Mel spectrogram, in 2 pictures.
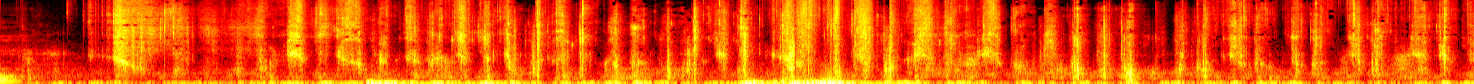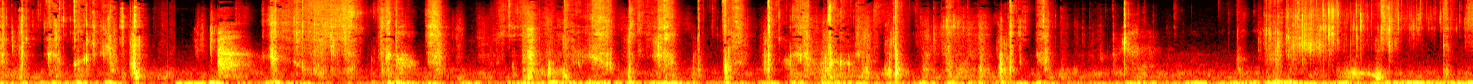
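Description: Close-miked crunching and chewing of crisp fried food, seasoned cheese balls and fried chicken: a dense, irregular run of crackly crunches with wet chewing between, loudest about eight seconds in.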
